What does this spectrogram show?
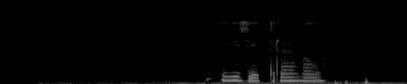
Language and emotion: Russian, neutral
